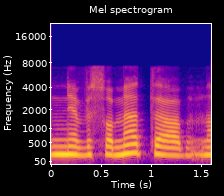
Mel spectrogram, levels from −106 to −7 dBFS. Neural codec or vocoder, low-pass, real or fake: autoencoder, 48 kHz, 32 numbers a frame, DAC-VAE, trained on Japanese speech; 7.2 kHz; fake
